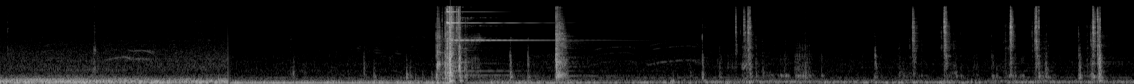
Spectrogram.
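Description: Sharp clicks of a plastic toy engine-shed playset being worked by hand, over a low steady hum. About four and a half seconds in comes the loudest click, with a ringing like a small bell. Quicker clicks follow near the end.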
